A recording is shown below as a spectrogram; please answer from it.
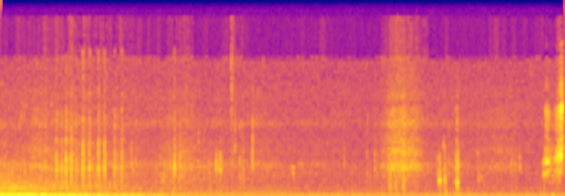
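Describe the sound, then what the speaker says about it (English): A car approaches along a rural road at night, a low, steady engine and tyre rumble that stays fairly faint and even throughout, with no voices. "Just dim the lights for the car that's approaching us."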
